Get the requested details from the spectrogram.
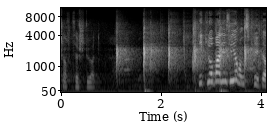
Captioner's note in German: Beifall bei der LINKEN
